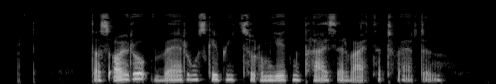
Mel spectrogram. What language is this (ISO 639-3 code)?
deu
